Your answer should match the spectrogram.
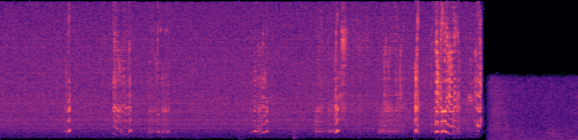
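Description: A string of short, high-pitched squeaks, each falling slightly in pitch, scattered irregularly and coming faster in a quick cluster near the end, before the sound cuts off abruptly.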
